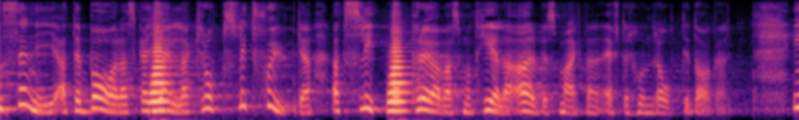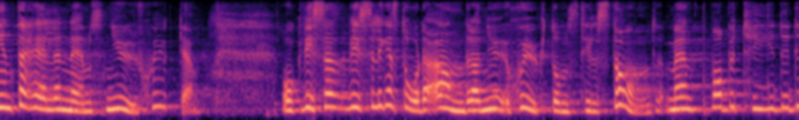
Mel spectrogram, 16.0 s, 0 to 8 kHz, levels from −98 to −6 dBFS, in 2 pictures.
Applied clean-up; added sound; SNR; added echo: none; Brass instrument; -2 dB; none.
